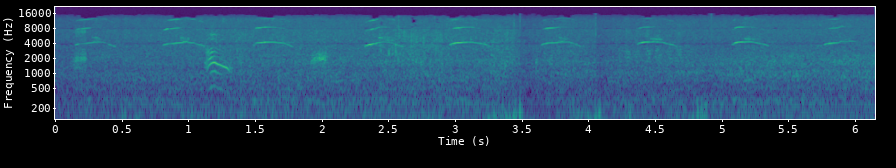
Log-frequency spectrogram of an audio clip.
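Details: Mediterranean gulls at Zalew Witoszówka reservoir, Poland, on 19 July 2015, give nasal, arching 'kee-ow' calls in quick succession, several birds overlapping, over a steady low rumble of wind and water.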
